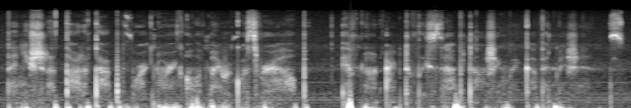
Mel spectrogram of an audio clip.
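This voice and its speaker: A woman's voice: quick pace, close to an everyday voice, poor audio. A woman voicing a confident young witch from a summer camp game in a whisper, firm, dry and sassy. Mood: exasperated, firm.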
